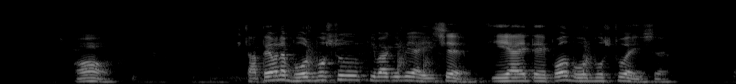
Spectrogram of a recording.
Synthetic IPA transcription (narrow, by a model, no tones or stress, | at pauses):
ɔ̃ | t̪at̪emaneboʈbosʈukibakibiajt͡ɕʰeeajʈepɔɾboʈ̚bosʈuajt͡ɕʰe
